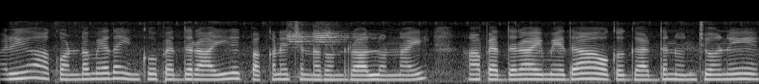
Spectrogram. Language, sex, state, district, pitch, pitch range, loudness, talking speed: Telugu, female, Andhra Pradesh, Anantapur, 235 Hz, 225-245 Hz, -16 LUFS, 150 wpm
